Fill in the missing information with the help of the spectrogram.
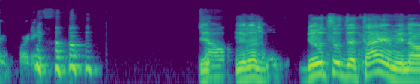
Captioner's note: laughter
